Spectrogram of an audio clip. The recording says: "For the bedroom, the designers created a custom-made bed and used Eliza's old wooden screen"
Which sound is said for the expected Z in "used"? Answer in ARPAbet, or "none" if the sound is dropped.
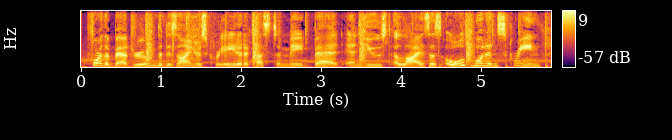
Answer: Z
